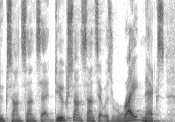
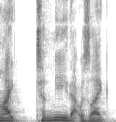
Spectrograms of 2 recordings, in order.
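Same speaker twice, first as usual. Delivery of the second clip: normal talking voice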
